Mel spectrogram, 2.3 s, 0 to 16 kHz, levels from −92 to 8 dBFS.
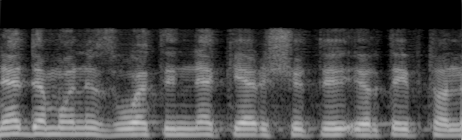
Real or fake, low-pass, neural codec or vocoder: fake; 7.2 kHz; codec, 16 kHz, 1.1 kbps, Voila-Tokenizer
